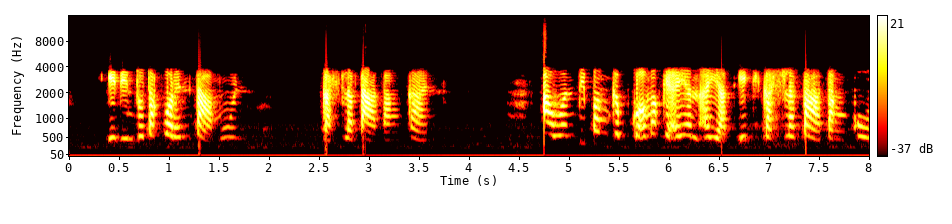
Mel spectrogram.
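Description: A voice talking over a telephone line: thin, narrow-sounding speech in three short stretches, with a brief click a little past the middle.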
